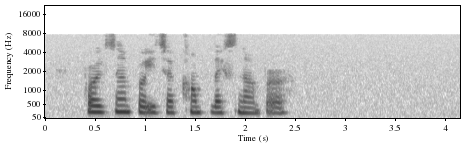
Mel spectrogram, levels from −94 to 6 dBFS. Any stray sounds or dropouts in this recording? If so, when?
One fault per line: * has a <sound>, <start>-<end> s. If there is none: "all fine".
all fine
